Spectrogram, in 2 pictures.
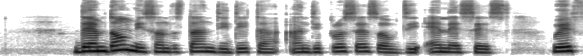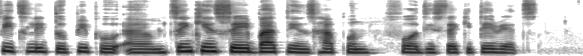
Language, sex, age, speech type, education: Nigerian Pidgin, female, 30-45, spontaneous, tertiary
